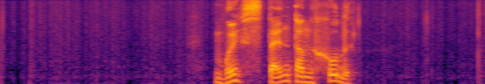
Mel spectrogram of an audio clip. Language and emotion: Russian, positive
